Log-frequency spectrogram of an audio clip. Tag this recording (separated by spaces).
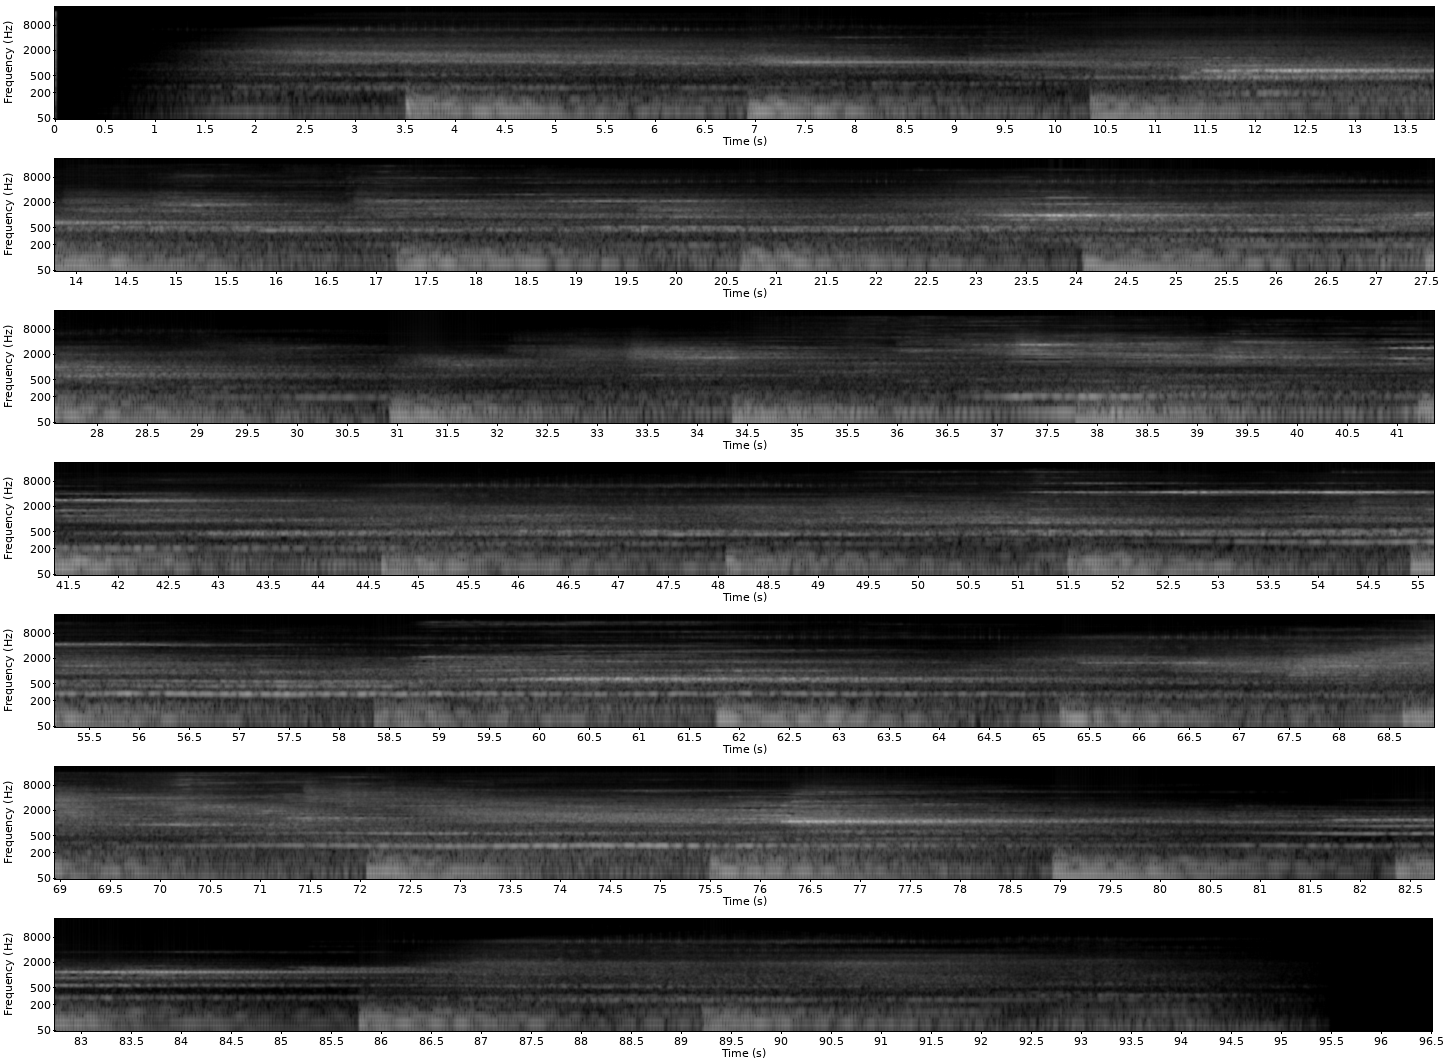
Halloween ghost music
